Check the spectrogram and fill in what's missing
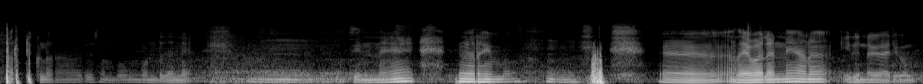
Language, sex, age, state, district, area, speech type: Malayalam, male, 18-30, Kerala, Idukki, rural, spontaneous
